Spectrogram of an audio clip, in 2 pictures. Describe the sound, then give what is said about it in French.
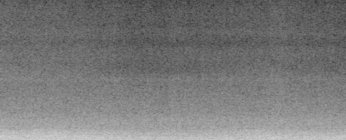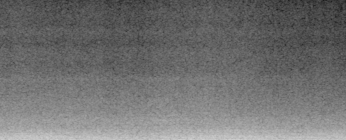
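Wind roars through the bare crown of a leafless beech tree, a dense, steady rushing like a blower, strong in the low range and unbroken throughout without distinct gusts. “Mais derrière, ce n'est pas un conifère, mais un hêtre, le sommet d'un hêtre qui n'a plus de feuilles. et on a plus l'impression d'une soufflerie.”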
